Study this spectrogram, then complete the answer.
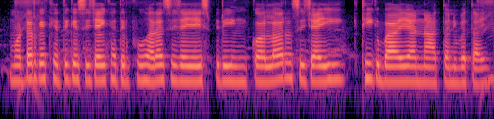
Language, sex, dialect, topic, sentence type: Bhojpuri, female, Northern, agriculture, question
